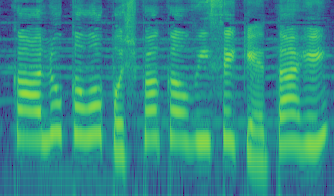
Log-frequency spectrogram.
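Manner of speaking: plain reading voice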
